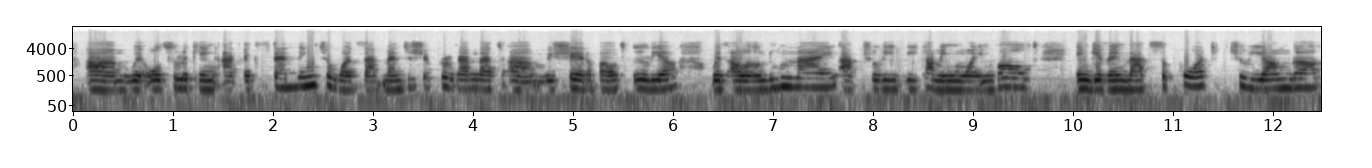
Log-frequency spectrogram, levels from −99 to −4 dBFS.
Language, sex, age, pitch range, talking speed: English, female, 40-59, 170-195 Hz, 140 wpm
